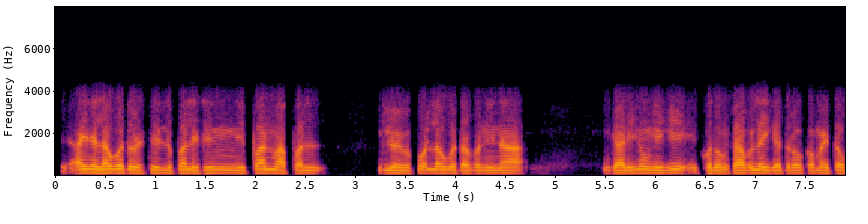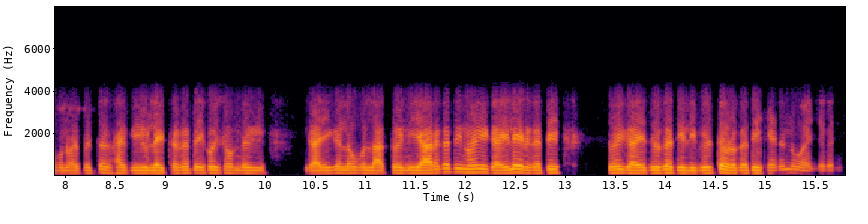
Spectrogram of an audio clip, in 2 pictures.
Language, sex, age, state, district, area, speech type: Manipuri, male, 45-60, Manipur, Churachandpur, rural, conversation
